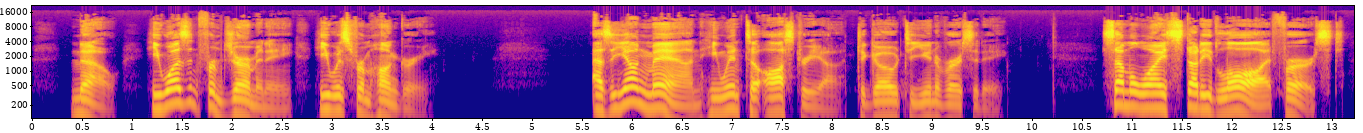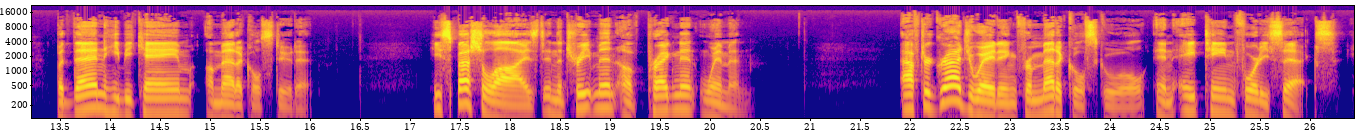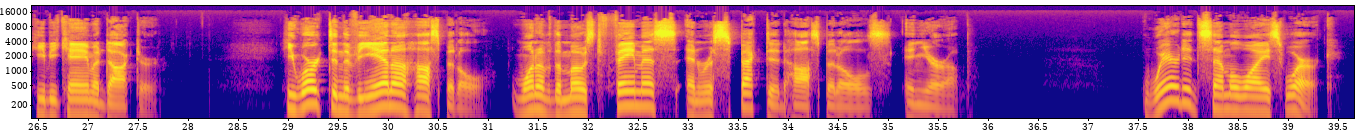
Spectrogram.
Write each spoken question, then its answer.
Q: Where did Semmelweis work?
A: He worked in the Vienna Hospital.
